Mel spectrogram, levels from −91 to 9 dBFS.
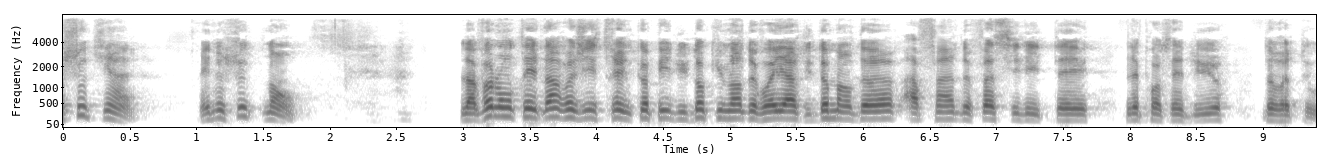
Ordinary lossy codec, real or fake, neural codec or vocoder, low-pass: none; fake; codec, 16 kHz, 4 kbps, FreqCodec, larger model; 7.2 kHz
